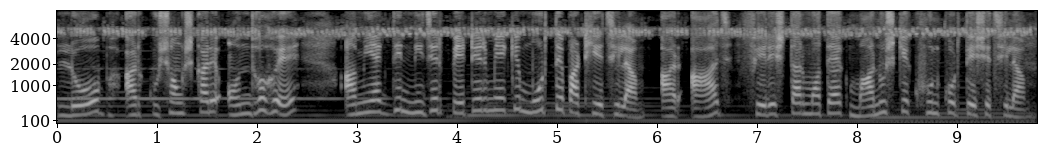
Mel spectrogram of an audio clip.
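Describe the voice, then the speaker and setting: A woman's voice: on the high side, normal speed, soft background music, natural voice. A woman voicing a proud mother broken by guilt, lamenting in a melodramatic cartoon story. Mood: anguished remorse. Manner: anguished, self-condemning lament.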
